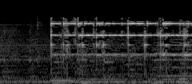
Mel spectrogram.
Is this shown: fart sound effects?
no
